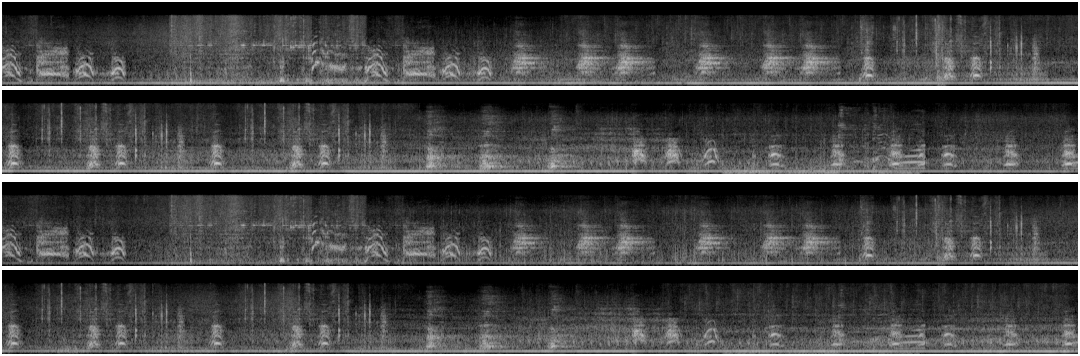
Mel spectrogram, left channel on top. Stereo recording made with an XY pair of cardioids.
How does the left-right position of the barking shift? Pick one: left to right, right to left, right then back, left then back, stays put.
stays put.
